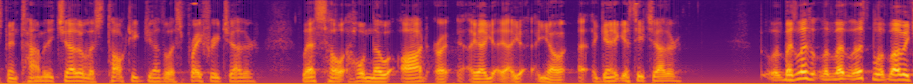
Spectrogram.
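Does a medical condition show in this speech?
Yes: stuttering; childhood onset stutter, since at least first grade; age 59; stuttering amount varies, heavy stuttering greatly lengthens speaking time; here repeated sounds, repeated words.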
